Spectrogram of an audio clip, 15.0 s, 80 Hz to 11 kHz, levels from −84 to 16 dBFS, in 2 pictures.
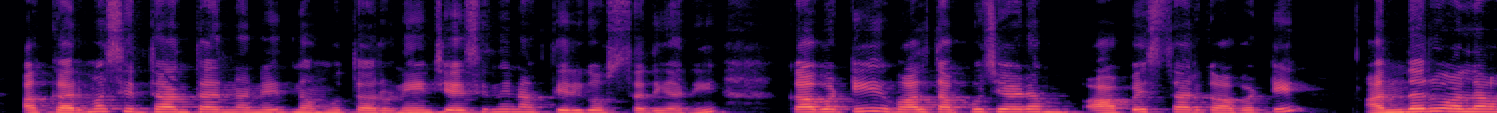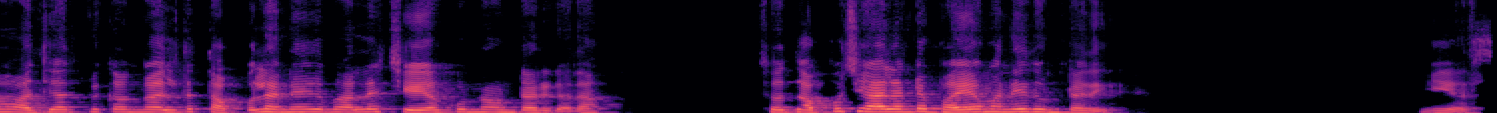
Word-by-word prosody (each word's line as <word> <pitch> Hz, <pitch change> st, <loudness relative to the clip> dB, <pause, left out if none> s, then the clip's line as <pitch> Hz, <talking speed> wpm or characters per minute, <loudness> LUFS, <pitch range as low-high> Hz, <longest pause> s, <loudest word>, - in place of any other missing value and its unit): ఆ -, -, +3 dB
కర్మ 205 Hz, +5 st, +3 dB
సిద్ధాంతాన్ని 240 Hz, -3 st, 0 dB
అనేది 215 Hz, 0 st, -3 dB
నమ్ముతారు 200 Hz, -1 st, -2 dB
నేను 205 Hz, 0 st, 0 dB
చేసింది 225 Hz, +4 st, -1 dB
నాకు 230 Hz, -1 st, -5 dB
తిరిగి 200 Hz, +1 st, +1 dB
ఒస్తది 185 Hz, -2 st, -5 dB
అని. 180 Hz, +5 st, -5 dB, 0.4 s
కాబట్టి 245 Hz, +3 st, +3 dB, 0.2 s
వాళ్ళు 230 Hz, 0 st, +3 dB
తప్పు 230 Hz, +2 st, -1 dB
చేయడం 250 Hz, -1 st, +2 dB, 0.3 s
ఆపేస్తారు 230 Hz, +2 st, -1 dB
కాబట్టి, 210 Hz, +7 st, -2 dB, 0.5 s
అందరూ 270 Hz, +7 st, +4 dB
అలా 260 Hz, 0 st, +4 dB, 0.2 s
ఆధ్యాత్మికంగా 230 Hz, +1 st, -3 dB
ఎళ్తే 230 Hz, +4 st, -5 dB
తప్పులనే 235 Hz, +5 st, 0 dB, 0.2 s
వాళ్ళే 235 Hz, +2 st, 0 dB
చేయకుండా 215 Hz, +3 st, +1 dB
ఉంటారు 210 Hz, -2 st, -1 dB
గదా! 180 Hz, +4 st, -4 dB, 0.9 s
సో, -, -, 0 dB
తప్పు 215 Hz, +6 st, 0 dB
చేయాలంటే 255 Hz, +1 st, +6 dB
భయం 240 Hz, +3 st, +5 dB
అనేది 250 Hz, 0 st, +3 dB
ఉంటది. 200 Hz, -6 st, -3 dB, 1.6 s
యెస్. 150 Hz, -4 st, -8 dB
225 Hz, 130 wpm, -20 LUFS, 205-245 Hz, 1.6 s, చేయాలంటే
